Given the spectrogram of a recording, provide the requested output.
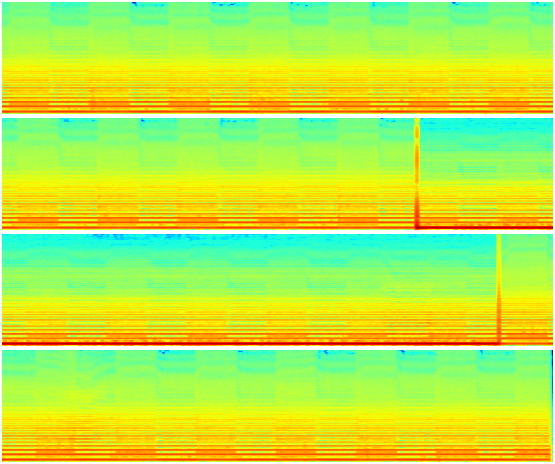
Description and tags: Phone transducer suction cup thing on various places on an alarm clock radio, speakers, desk lamp bulb housing, power plug, etc. Recordings taken while blinking, not blinking, changing radio station, flipping lamp on and off, etc.
magnetic, transducer, buzz, electro, hum, electricity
